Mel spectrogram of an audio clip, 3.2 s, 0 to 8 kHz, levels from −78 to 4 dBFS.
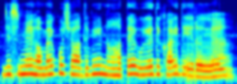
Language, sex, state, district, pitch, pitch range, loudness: Hindi, female, Uttar Pradesh, Saharanpur, 235 Hz, 215-250 Hz, -14 LUFS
